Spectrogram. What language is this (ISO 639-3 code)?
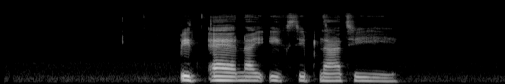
tha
